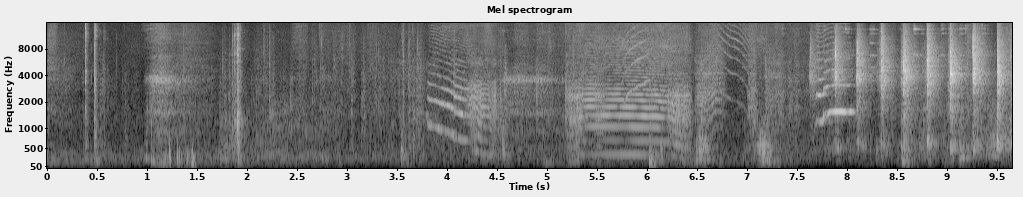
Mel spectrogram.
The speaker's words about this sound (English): Where's Toof Toof? Hey, I heard him barking. Where is he?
